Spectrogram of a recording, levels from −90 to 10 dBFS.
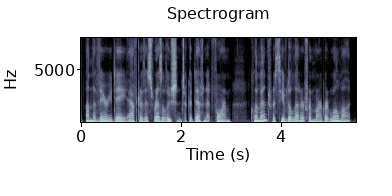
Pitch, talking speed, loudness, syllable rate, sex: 185 Hz, 195 wpm, -16 LUFS, 6.8 syllables/s, female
